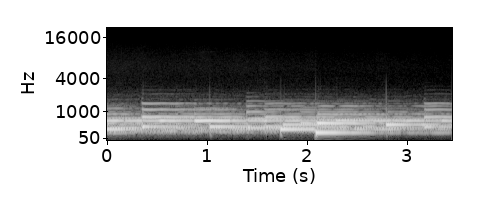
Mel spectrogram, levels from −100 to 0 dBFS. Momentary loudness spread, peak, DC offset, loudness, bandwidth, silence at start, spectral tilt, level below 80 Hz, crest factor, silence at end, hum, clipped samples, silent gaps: 6 LU; -4 dBFS; under 0.1%; -18 LUFS; 2.4 kHz; 0 s; -13 dB/octave; -70 dBFS; 14 dB; 0 s; none; under 0.1%; none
